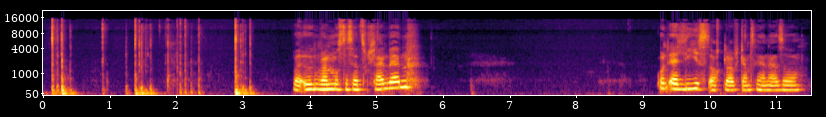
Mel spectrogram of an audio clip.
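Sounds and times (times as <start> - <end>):
computer keyboard typing while writing a note: 0.0 - 3.2
speech: 3.8 - 5.7, 9.3 - 11.5.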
